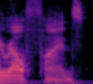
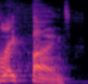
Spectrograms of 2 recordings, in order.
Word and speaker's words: Fiennes: Other people have searched how to say Ralph Fiennes. Oh, good. There's a YouTube article on it. Or a link. – Is it an article? – It's Ray. Yes, I was right. It's Ralph Fiennes.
